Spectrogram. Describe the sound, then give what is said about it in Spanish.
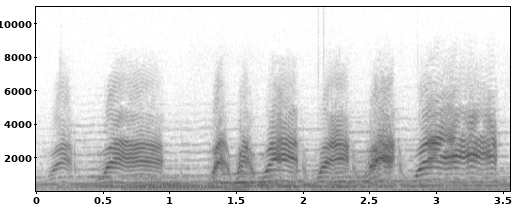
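A human voice imitates a cartoon duck, quacking in a garbled, nasal, buzzy run of several bursts with wobbling pitch, like duck-voiced babble, loud and alone. “El encargado de ponerle voz fue originalmente Clarence Nash, quien dobló al pato durante 50 años en más de 120 cortometrajes.”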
